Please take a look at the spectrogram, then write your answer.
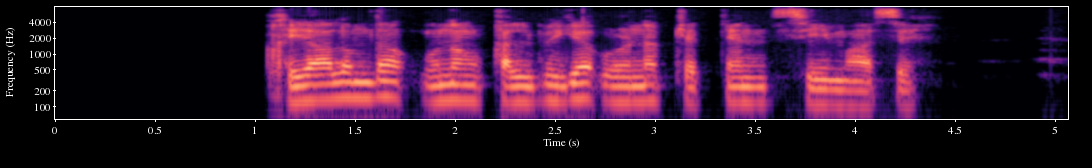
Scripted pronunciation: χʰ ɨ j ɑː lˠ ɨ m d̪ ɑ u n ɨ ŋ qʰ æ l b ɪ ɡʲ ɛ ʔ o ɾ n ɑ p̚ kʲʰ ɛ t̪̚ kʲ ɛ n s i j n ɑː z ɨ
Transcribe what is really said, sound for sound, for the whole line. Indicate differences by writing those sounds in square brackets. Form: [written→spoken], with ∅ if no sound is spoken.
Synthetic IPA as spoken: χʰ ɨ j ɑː lˠ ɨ m d̪ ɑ u n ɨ ŋ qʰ æ l b ɪ ɡʲ ɛ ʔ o ɾ n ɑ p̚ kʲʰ ɛ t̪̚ kʲ ɛ n s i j [n→m] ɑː [z→s] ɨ

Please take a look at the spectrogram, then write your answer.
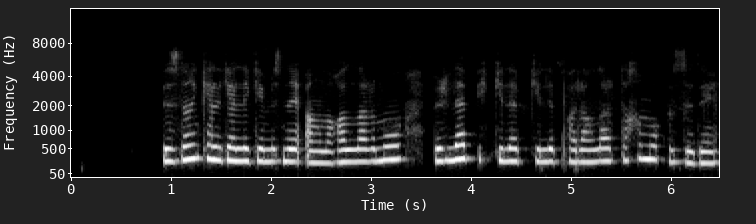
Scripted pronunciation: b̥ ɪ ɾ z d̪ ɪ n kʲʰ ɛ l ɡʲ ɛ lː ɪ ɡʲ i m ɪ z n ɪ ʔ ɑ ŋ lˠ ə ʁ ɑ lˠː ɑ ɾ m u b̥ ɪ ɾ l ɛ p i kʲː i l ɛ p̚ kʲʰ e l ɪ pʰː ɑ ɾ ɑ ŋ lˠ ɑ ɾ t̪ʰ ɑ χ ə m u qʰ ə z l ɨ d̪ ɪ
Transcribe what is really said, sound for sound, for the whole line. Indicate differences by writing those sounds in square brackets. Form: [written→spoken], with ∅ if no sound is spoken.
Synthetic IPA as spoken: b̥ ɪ [ɾ→∅] z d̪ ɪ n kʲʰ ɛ l ɡʲ ɛ lː ɪ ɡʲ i m ɪ z n ɪ ʔ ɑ ŋ lˠ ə ʁ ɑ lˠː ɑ ɾ m u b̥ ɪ ɾ l ɛ p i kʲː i l ɛ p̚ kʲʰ e l ɪ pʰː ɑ ɾ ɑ ŋ lˠ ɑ ɾ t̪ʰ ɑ χ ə m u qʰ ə z l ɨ d̪ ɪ

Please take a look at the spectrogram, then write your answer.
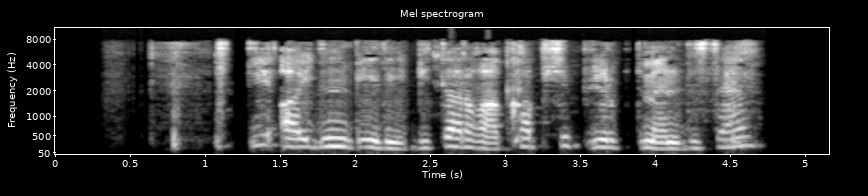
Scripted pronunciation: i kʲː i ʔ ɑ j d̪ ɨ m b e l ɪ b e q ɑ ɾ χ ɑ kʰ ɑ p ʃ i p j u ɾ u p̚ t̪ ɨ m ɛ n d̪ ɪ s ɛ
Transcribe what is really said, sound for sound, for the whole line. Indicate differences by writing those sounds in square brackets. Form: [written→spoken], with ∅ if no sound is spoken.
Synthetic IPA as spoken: i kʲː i ʔ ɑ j d̪ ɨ [m→n] b e [l→ɾ] ɪ b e [q→k] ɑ ɾ [χ→ʁ] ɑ kʰ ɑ p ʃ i p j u ɾ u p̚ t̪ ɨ m ɛ n d̪ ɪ s ɛ

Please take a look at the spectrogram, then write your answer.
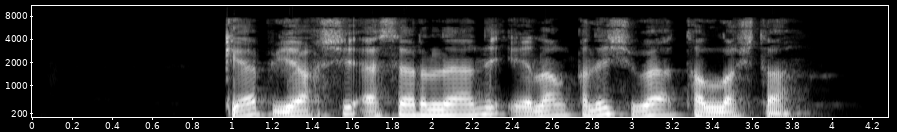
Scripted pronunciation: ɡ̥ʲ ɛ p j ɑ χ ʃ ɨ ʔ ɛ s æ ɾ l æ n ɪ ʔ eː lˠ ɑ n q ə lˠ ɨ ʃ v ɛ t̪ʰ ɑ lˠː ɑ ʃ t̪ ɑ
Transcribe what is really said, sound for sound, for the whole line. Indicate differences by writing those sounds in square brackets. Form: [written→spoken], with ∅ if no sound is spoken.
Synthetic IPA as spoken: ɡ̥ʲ ɛ p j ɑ χ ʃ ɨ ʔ ɛ s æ ɾ l æ n ɪ ʔ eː lˠ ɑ n q ə lˠ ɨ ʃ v ɛ t̪ʰ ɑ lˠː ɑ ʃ t̪ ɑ

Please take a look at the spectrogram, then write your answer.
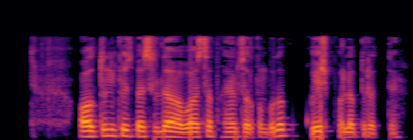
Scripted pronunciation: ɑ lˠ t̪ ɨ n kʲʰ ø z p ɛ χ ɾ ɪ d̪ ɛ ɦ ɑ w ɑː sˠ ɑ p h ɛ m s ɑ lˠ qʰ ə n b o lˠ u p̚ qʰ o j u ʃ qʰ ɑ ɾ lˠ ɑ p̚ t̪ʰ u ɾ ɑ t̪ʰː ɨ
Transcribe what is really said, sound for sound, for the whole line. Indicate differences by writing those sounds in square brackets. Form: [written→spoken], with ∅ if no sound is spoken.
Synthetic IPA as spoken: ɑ lˠ t̪ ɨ n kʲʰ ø z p ɛ [χ→s] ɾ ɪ d̪ ɛ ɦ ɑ w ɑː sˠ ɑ p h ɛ m s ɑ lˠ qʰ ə n b o lˠ u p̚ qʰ o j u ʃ [qʰ→pʰ] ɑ ɾ lˠ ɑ p̚ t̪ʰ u ɾ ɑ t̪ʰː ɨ

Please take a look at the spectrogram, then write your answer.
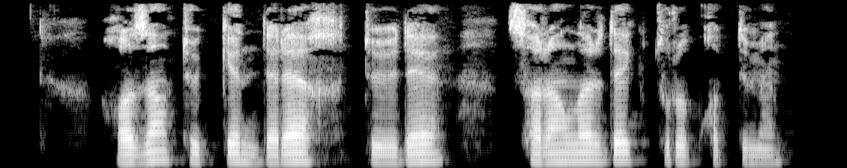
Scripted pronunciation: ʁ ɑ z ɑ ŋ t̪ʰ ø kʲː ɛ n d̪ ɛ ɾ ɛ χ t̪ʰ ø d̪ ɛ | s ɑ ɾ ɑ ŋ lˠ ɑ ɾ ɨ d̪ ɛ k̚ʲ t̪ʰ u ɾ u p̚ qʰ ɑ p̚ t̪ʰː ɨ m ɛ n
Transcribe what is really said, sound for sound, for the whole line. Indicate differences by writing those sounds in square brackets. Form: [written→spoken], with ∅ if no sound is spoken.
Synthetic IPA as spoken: ʁ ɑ z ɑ ŋ t̪ʰ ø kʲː ɛ n d̪ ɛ ɾ ɛ χ t̪ʰ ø d̪ ɛ | s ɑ ɾ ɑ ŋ lˠ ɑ ɾ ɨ d̪ ɛ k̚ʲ t̪ʰ u ɾ u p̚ qʰ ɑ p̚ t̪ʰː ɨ m ɛ n

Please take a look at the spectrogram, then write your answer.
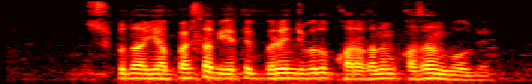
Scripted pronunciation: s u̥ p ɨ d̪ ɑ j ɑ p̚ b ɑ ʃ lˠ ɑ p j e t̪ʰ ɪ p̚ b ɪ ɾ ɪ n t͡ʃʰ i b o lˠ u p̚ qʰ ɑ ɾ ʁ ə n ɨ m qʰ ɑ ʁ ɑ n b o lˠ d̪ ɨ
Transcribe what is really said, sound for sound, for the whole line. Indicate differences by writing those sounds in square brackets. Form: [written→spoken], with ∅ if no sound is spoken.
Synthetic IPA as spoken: s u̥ p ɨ d̪ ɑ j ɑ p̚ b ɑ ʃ lˠ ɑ p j e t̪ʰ ɪ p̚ b ɪ ɾ ɪ n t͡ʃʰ i b o lˠ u p̚ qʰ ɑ ɾ ʁ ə n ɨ m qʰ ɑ [ʁ→z] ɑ n b o lˠ d̪ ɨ

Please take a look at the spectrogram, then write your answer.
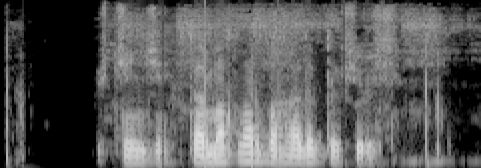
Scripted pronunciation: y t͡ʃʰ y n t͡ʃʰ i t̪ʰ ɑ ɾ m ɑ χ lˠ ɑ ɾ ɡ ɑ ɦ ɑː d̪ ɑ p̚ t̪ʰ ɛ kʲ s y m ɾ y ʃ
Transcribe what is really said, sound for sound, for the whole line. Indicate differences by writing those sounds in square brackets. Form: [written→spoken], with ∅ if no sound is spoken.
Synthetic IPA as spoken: y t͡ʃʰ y n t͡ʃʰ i t̪ʰ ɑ ɾ m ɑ χ lˠ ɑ ɾ [ɡ→b] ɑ ɦ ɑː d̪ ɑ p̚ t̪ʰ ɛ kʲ [s→ʃ] y [m→∅] ɾ y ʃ

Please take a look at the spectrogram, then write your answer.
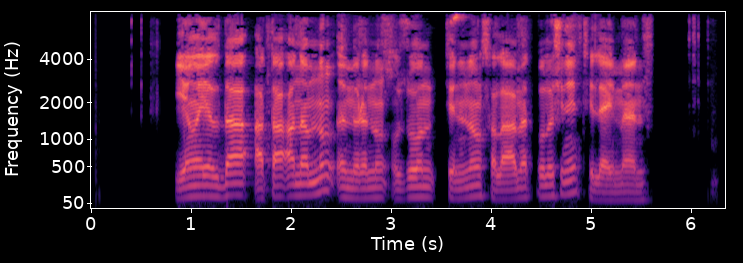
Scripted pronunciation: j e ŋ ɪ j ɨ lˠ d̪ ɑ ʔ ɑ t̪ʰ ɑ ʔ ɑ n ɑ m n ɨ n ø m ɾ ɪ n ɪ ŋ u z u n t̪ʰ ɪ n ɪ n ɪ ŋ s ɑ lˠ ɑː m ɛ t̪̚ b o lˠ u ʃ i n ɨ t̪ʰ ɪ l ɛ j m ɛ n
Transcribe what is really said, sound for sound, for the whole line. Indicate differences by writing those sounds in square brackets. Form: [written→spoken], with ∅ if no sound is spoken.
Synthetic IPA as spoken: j e ŋ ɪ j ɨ lˠ d̪ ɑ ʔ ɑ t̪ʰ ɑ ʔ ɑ n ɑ m n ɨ [n→ŋ] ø m ɾ ɪ n ɪ ŋ u z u n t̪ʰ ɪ n ɪ n ɪ ŋ s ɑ lˠ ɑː m ɛ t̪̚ b o lˠ u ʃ i n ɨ t̪ʰ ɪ l ɛ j m ɛ n

